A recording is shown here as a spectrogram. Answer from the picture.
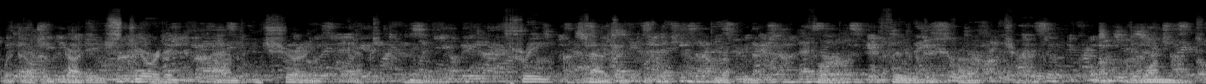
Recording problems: chatter from many people; very loud; throughout; 1 dB above the speech
uneven, jittery; strongly; from 0.5 to 11 s

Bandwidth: 14.5 kHz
